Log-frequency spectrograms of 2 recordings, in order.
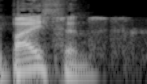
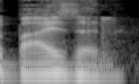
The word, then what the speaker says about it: Bison: We went up there and we were saying Bison. And they were like, no, we're the Bison. – What? – They pronounce it with a Z up there. – With a Z, yeah, that's correct.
